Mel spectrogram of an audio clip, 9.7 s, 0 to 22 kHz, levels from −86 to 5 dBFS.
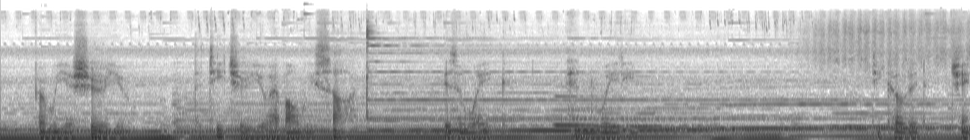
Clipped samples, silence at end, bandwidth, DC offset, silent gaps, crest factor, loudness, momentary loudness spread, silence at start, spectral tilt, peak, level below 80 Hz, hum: under 0.1%; 0 s; 16 kHz; under 0.1%; none; 16 dB; -22 LUFS; 5 LU; 0 s; -6.5 dB/octave; -4 dBFS; -26 dBFS; none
